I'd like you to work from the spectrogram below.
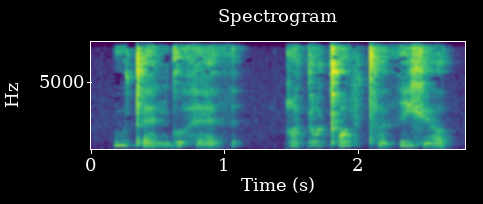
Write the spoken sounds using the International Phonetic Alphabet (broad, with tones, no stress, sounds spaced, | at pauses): u˦ tʼ ɛ˨ ŋ ɡ ʊ˦ h ɛ˨ θ | q ə˨˦ ɡ ɑ˦ kʼ ɑ˦ f tʰ ə˨ θ i˦ xʲ ʌ˨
